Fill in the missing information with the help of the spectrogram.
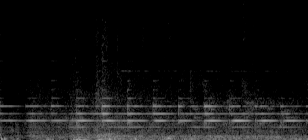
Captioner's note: train bell ringing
